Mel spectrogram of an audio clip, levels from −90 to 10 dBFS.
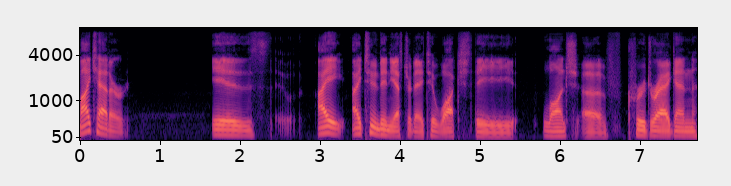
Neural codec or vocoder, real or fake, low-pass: codec, 16 kHz, 2 kbps, FunCodec, trained on LibriTTS, 25 frames a second; fake; 7.2 kHz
